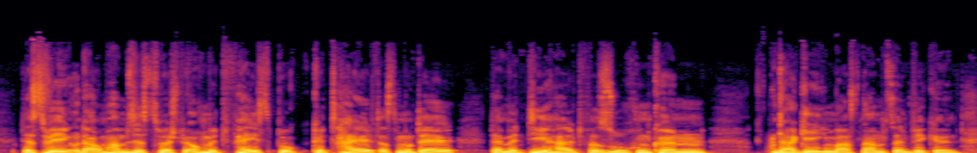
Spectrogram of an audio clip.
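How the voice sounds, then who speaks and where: A man's very fast speech at a fairly high pitch in a dark, mellow tone, with ordinary pitch variation, very even loudness and a dry, close sound with no echo. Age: 20s. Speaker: student radio podcast host. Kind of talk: casual chat. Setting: recording remotely from separate location.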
